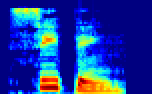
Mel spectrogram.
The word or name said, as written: seeping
